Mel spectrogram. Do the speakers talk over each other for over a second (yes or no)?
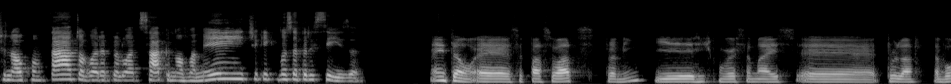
no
